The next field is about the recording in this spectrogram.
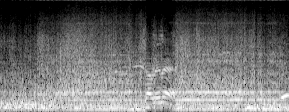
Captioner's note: motor whines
